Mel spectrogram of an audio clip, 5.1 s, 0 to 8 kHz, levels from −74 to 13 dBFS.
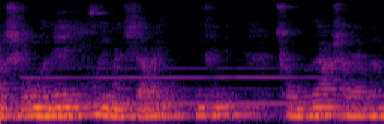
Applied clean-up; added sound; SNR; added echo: none; Wind instrument, woodwind instrument; 20 dB; reverberation time 1.2 s.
